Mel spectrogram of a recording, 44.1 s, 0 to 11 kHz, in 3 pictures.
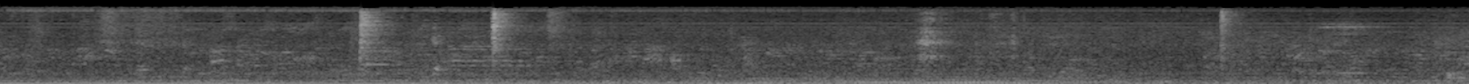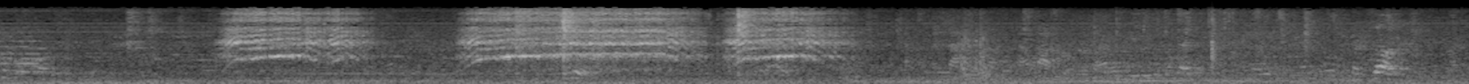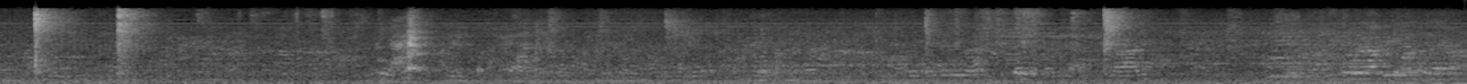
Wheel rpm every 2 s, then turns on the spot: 0, 0, 0, 0, 0, 10, 10, 0, 60, 50, 120, 50, 0, 10, 0, 0, 0, 0, 0, 0, 0, 0.
26-28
